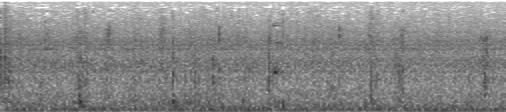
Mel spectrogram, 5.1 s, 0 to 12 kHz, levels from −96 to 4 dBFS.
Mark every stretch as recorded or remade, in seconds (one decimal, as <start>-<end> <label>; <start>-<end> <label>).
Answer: 0.0-5.1 recorded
